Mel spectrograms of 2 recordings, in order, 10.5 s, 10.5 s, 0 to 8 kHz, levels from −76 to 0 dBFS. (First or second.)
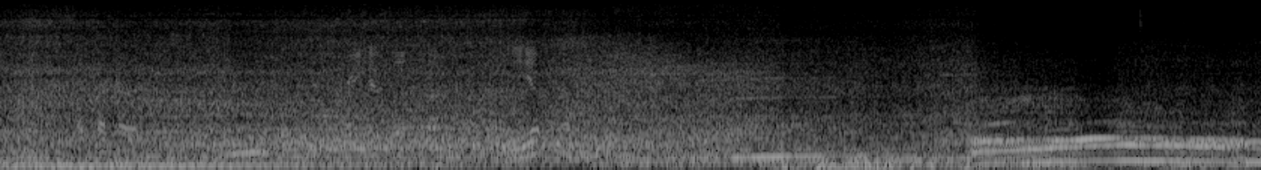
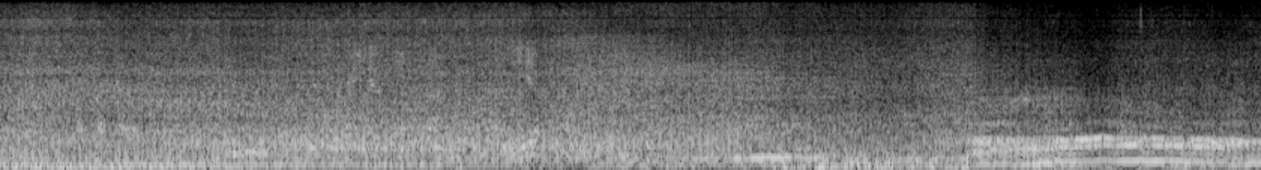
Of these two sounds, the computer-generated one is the second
